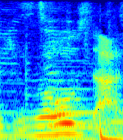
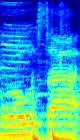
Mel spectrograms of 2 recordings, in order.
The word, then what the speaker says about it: RoSa: name that I use, RoSa. So I'll be pronouncing it RoSa and sometimes RoSa. All the same thing. You can pronounce it RoSa or RoSa. It doesn't matter.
